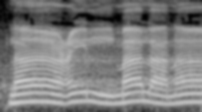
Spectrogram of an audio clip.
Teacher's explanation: মাদের হরফের উপর চিকন চিহ্ন আসার কারণে তিন আলিফ পরিমাণ লম্বা করে টেনে পড়তে হবে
